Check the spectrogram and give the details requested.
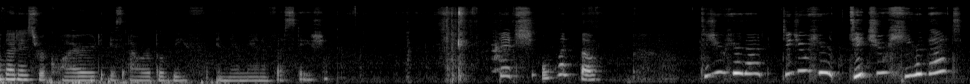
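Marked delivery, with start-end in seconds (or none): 5.0-9.6 high, loud, startled disbelief; sudden high alarmed outburst. Real, not acted. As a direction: squeal it out in shock at the sound.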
